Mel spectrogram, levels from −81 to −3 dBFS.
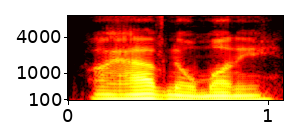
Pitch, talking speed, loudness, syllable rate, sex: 100 Hz, 225 wpm, -15 LUFS, 5.9 syllables/s, male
